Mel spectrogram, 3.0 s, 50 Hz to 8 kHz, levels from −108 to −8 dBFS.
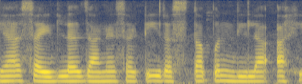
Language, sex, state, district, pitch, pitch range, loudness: Marathi, female, Maharashtra, Solapur, 170 Hz, 165-175 Hz, -17 LUFS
